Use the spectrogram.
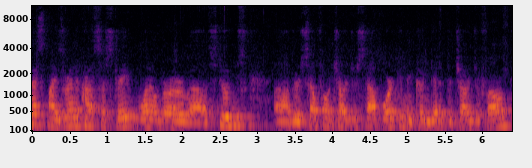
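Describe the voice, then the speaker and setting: A man with a fairly high voice speaks very fast. Room echo is audible, and there is noticeable background noise. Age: 60s. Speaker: business seminar trainer. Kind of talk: live seminar presentation. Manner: energetic, engaging the audience.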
